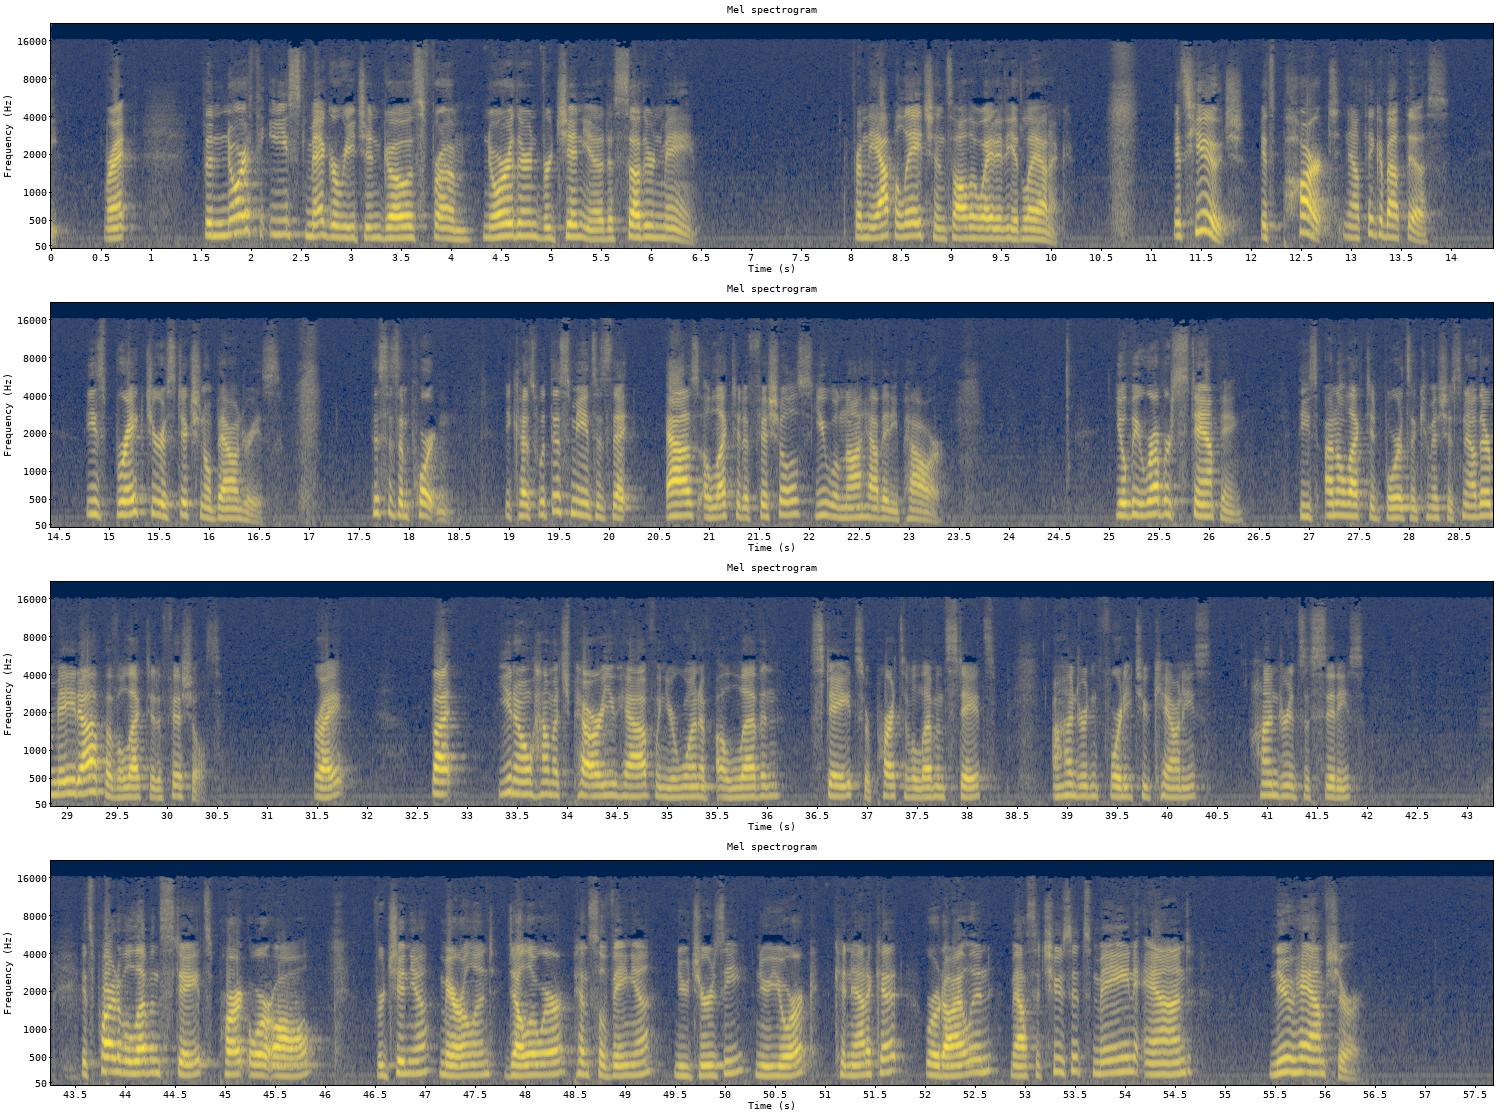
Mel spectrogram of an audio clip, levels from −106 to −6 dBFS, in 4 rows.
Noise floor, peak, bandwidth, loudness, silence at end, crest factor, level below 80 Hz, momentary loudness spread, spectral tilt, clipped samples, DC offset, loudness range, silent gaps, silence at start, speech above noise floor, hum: -56 dBFS; 0 dBFS; 16.5 kHz; -18 LUFS; 1.35 s; 20 dB; -56 dBFS; 14 LU; -5 dB/octave; under 0.1%; under 0.1%; 7 LU; none; 0 s; 38 dB; none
